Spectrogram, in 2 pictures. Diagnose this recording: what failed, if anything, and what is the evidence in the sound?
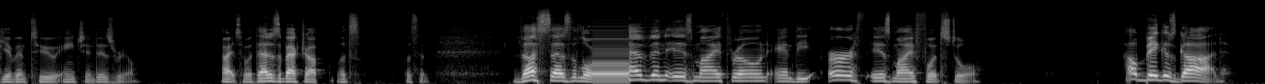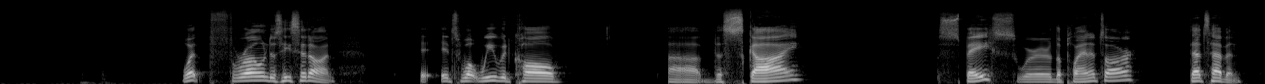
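A system hang loop at the driver or buffer stage runs from 5.93 to 6.29 s, after "says the" and before "is my throne and". A 10 ms fragment repeats as a steady 100 Hz buzz while the hardware cycles one buffer, and roughly 0.4 s of speech is lost.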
